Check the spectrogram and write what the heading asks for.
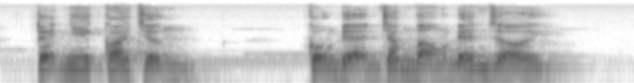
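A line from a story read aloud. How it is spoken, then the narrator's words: Alarmed cry. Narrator (Vietnamese): Diệp Chi Tô thay đổi sắc mặt kêu lên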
